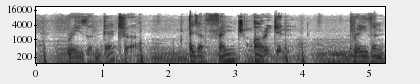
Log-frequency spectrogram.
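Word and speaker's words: raison d'être: Raisendra is a French origin.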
